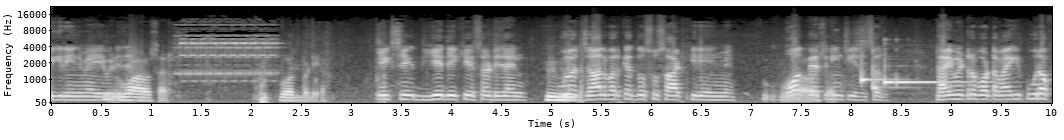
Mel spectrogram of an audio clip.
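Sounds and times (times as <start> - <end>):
high electronic ringing tone: 1.2 - 2.4, 8.1 - 9.6
person speaking: 4.9 - 6.1, 6.8 - 10.0.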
